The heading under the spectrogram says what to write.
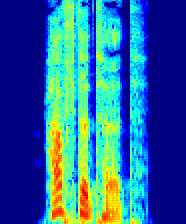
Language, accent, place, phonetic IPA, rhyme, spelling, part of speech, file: German, Germany, Berlin, [ˈhaftətət], -aftətət, haftetet, verb, De-haftetet.ogg
- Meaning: inflection of haften: 1. second-person plural preterite 2. second-person plural subjunctive II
